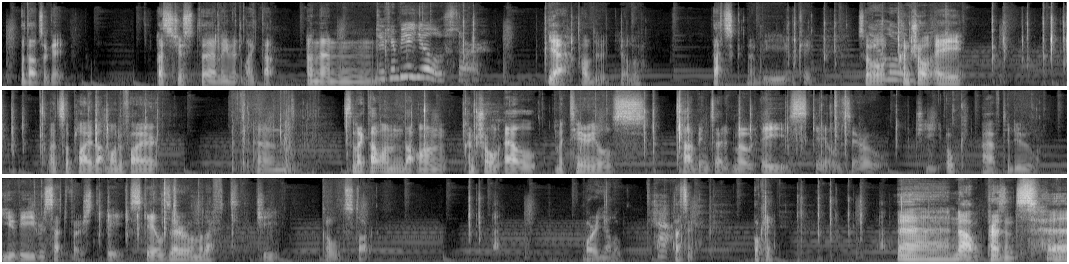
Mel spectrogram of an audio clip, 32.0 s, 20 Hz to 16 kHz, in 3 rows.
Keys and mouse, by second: 1.7 Tab, 3.9 click, 4.3 Tab, 4.8 drag, 5.3 ctrl+a, 7.6 Tab, 7.9 Tab, 8.7 ctrl+a, 9.7 ctrl+a, 10.3 ctrl+a, 10.5 Tab, 11.3 ctrl+a, 11.8 Tab, 12.2 click, 13.1 Tab, 13.5 click, 15.0 ctrl+l, 16.3 click, 16.8 Tab, 17.1-19.3 typing, 18.7 Return, 20.8-21.4 drag, 22.0 a, 22.3 s, 23.3 g, 25.3 click, 25.7 Tab, 26.4 click, 26.8-27.5 middle drag, 28.2-28.5 drag, 28.8 shift+drag, 29.2 Tab, 29.5 Tab, 30.1 shift+drag.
